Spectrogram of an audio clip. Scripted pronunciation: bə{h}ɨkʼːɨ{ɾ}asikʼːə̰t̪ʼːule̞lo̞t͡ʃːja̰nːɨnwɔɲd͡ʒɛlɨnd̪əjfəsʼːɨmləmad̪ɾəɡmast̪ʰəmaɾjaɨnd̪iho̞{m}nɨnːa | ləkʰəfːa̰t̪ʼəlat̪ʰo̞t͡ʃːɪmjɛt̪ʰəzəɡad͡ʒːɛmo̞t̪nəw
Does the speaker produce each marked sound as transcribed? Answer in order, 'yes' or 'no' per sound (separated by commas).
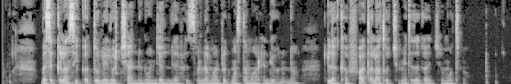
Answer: no, no, no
